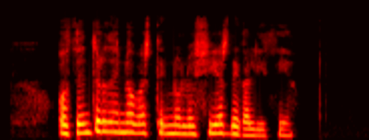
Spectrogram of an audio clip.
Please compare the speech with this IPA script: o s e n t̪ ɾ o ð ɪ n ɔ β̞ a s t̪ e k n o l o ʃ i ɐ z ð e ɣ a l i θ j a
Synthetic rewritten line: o θ e n t̪ ɾ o ð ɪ n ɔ β̞ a s t̪ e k n o l o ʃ i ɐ z ð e ɣ a l i θ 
